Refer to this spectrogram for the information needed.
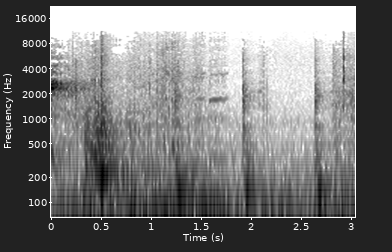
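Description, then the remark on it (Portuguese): A heavy truck door being opened: a rattling, scraping slide broken by several dull metallic clunks and a brief high squeak, with no voices. “Robô, abre esse caminhão pra gente olhar o nosso prêmio.”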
